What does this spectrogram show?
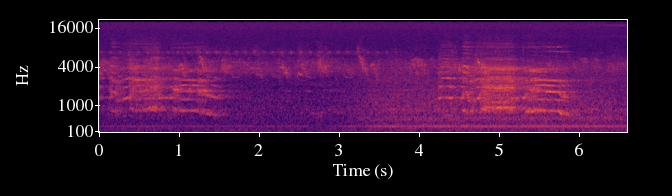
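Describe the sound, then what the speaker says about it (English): Roosters crow repeatedly in the morning in Havana, Cuba, a couple of distinct calls rising from a steady outdoor hum, moderately distant and with no talking over them. "I literally woke up to roosters crowing. You can still hear them in the background."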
